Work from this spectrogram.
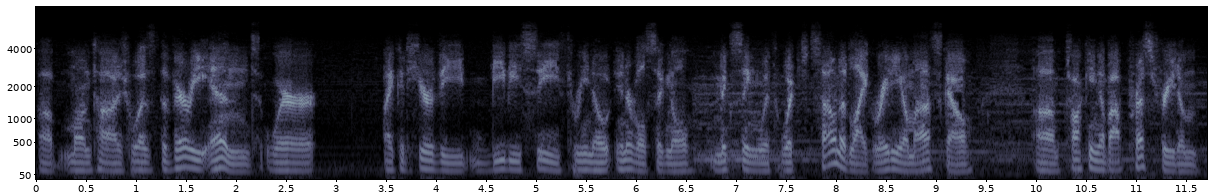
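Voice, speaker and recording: Lowish-voiced male radio interviewer, slightly muffled. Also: a little slow, soft background music. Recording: dull, slightly noisy radio recording.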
